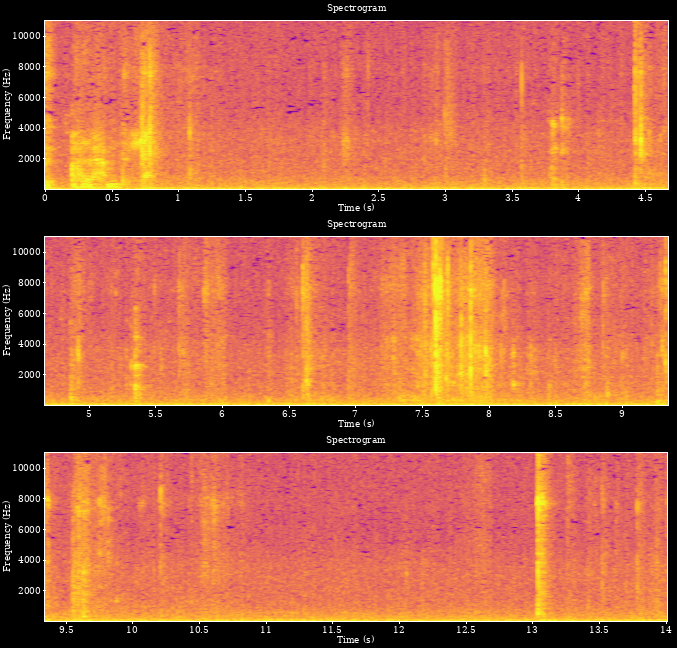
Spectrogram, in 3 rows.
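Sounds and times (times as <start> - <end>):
chewing and crunching food: 2.0 - 11.0.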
